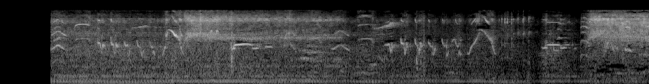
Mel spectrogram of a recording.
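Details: A moulting oriental magpie-robin, kept as a cage bird, still singing strongly: a run of high, fast, varied whistles and trills, with bright hissy notes at the start and end, over a faint low hum.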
